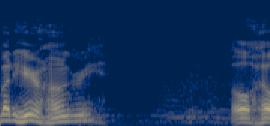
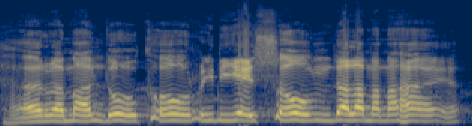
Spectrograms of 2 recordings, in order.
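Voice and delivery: loud, slow, drawn-out ecstatic chant; praying in tongues; 3 semitones higher, 14 dB louder, much slower than usual. Real, not acted. Preacher praying aloud in tongues before the congregation, loud and fervent. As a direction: hold the syllables long at full voice.

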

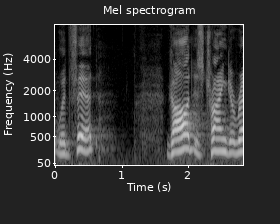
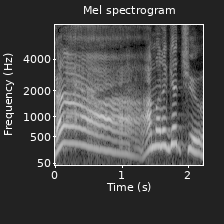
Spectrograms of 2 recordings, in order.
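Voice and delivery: mock monster yell, raised pitch; playful boogeyman; 4 semitones higher, 4 dB louder, slower than usual. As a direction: pretend to chase the kids, roaring. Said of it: "I'm the bad guy".

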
